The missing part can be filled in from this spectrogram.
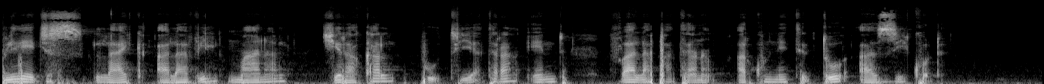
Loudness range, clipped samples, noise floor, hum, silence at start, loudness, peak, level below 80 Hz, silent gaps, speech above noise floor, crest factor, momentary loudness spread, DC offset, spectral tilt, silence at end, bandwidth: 3 LU; under 0.1%; -48 dBFS; none; 0 s; -20 LUFS; 0 dBFS; -32 dBFS; none; 29 dB; 20 dB; 9 LU; under 0.1%; -4.5 dB/octave; 0.7 s; 14 kHz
